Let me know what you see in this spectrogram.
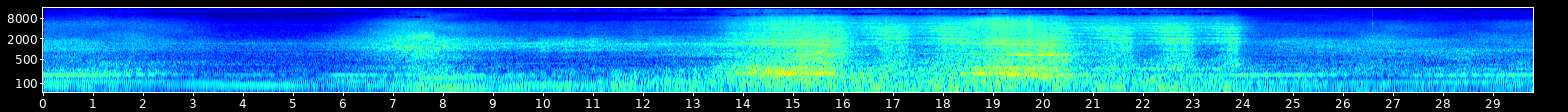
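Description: A train passing the level crossing: a rush that builds about halfway through, stays loud for about ten seconds with a rhythmic clatter of wheels over the rails, and then falls away.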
